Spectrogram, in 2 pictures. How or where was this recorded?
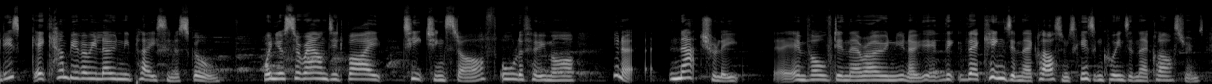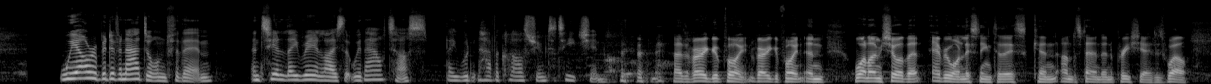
busy venue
